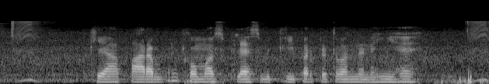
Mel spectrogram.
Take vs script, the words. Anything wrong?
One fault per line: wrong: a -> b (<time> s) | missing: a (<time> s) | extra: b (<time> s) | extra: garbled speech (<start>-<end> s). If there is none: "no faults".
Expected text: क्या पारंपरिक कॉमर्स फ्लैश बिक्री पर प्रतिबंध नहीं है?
no faults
